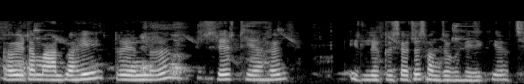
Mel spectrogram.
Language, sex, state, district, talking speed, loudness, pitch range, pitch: Odia, female, Odisha, Khordha, 160 wpm, -17 LUFS, 215-240 Hz, 220 Hz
